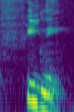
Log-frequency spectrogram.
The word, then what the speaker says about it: fine: Fine bar line, used at the end of the musical composition, pronounced fine.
